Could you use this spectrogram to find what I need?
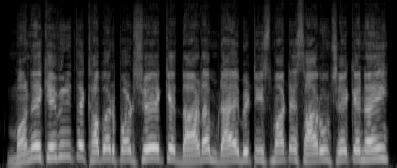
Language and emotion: Gujarati, angry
